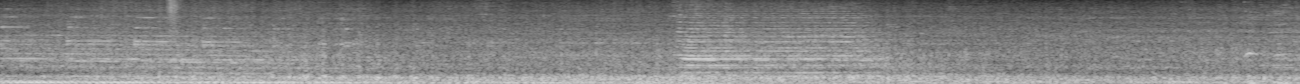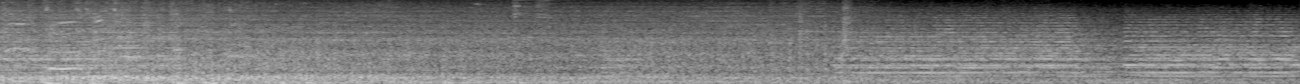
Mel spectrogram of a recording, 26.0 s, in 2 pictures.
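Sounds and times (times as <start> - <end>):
distant locomotive horn: 0.0 - 3.6, 6.7 - 9.3, 18.9 - 19.9, 21.3 - 26.0
train rumbling past: 0.0 - 26.0.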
